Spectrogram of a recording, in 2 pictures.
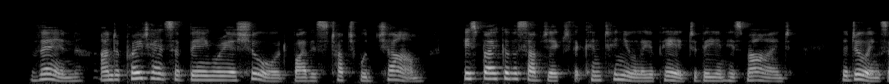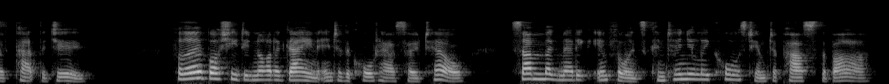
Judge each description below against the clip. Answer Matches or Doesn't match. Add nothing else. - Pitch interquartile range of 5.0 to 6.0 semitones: Matches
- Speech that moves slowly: Doesn't match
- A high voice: Matches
